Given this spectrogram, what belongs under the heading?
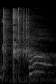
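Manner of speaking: surprised gasp. Real, not acted. Mother reacts to picture.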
